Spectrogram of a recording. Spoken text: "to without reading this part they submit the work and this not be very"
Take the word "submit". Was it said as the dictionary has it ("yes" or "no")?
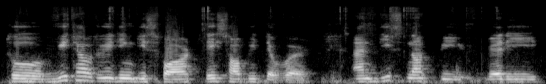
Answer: no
